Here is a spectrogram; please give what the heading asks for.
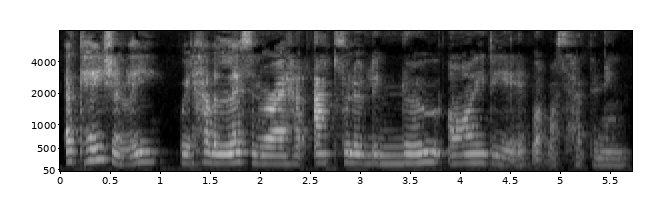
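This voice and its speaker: A woman reading a children's picture book aloud in an animated, expressive way, with dramatic pauses and emphasis. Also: lowish voice. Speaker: volunteer children's book reader.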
